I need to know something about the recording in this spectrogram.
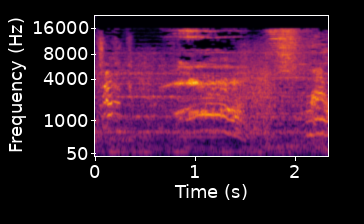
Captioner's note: grunts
